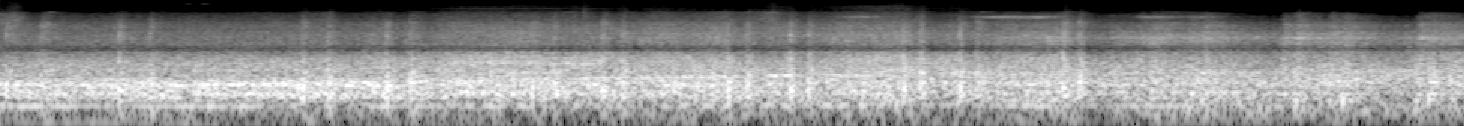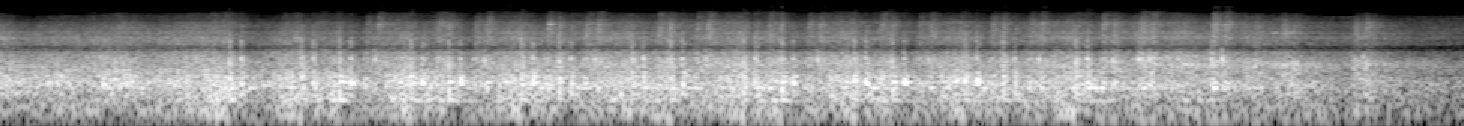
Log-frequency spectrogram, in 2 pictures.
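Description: Electric commuter train noise at a station platform: steady running noise with repeated short clacks of wheels on the rails, easing off near the end as a Semboku Rapid Railway train pulls in to stop.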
